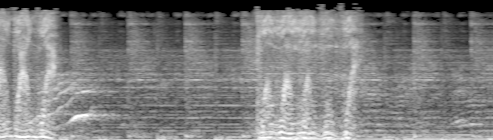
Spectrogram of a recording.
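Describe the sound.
Raspy, nasal duck quacking comes in two or three loud bursts, the first near the start and another cluster midway, with a steady background hum between.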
